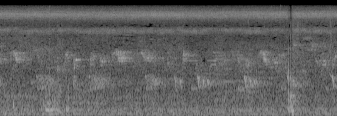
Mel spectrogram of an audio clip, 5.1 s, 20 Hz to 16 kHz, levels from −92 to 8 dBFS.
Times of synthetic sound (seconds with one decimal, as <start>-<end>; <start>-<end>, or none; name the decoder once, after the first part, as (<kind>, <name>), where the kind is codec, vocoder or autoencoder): 1.8-2.3 (vocoder, Vocos); 3.3-4.0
